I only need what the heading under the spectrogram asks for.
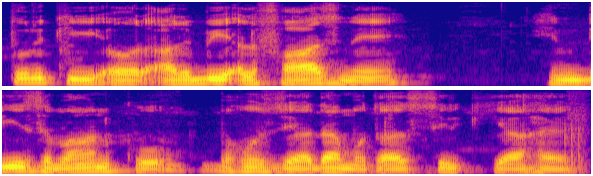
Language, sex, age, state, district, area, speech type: Urdu, male, 18-30, Bihar, Purnia, rural, spontaneous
